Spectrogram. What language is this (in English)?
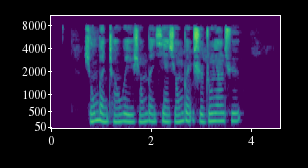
Chinese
